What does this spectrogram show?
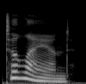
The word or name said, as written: to land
